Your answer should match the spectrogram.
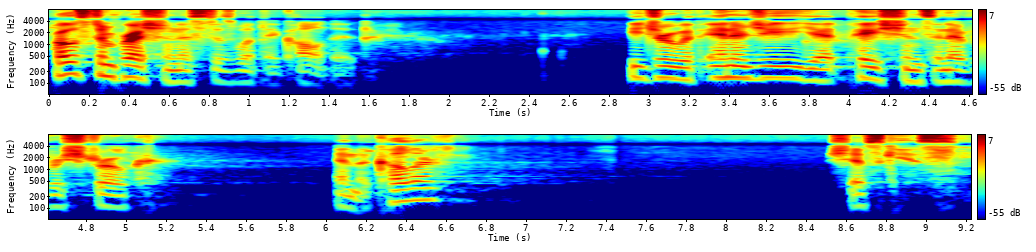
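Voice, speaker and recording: A man's voice: mid-range voice, normal speed, long pauses, a bit bright, natural voice. A man playing a painter's opinionated, fond brother in stage play dialogue. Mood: admiring. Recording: reverberant stage hall from afar.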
